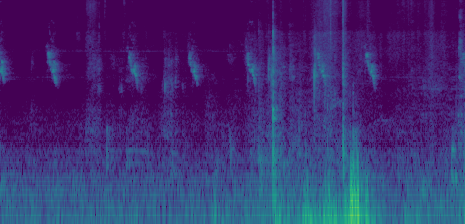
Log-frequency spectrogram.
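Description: A bird repeating a short falling chirp, a little more than once a second. From about four seconds in come louder low knocks and rumbling close to the microphone, loudest a little past five seconds, as the cup goes down on the table and someone leans over it.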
